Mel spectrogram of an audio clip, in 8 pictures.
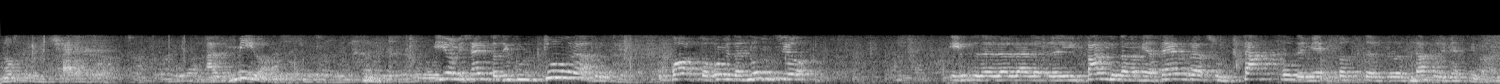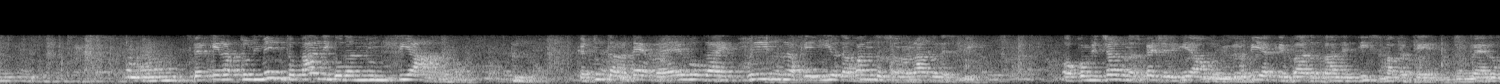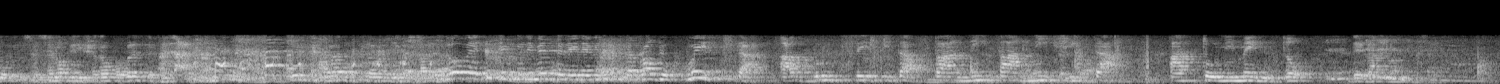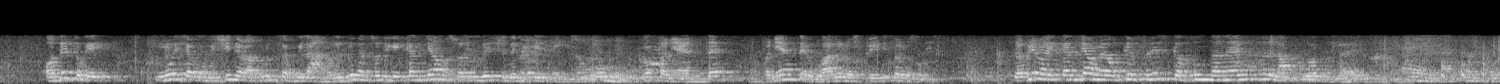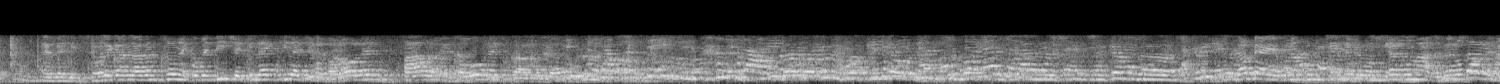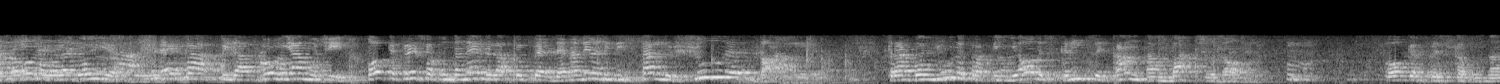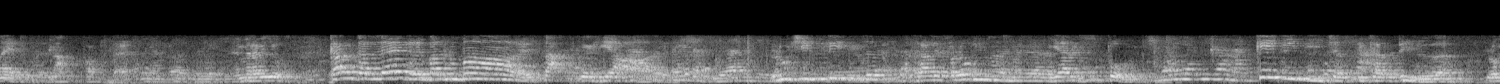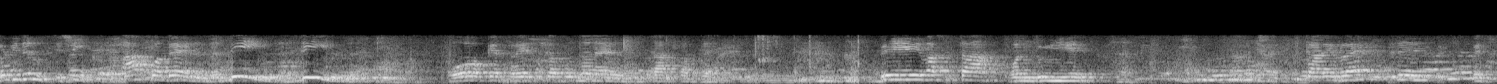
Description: Civico Museo d’Arte Moderna di Anticoli Corrado, sabato 13 ottobre 2007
